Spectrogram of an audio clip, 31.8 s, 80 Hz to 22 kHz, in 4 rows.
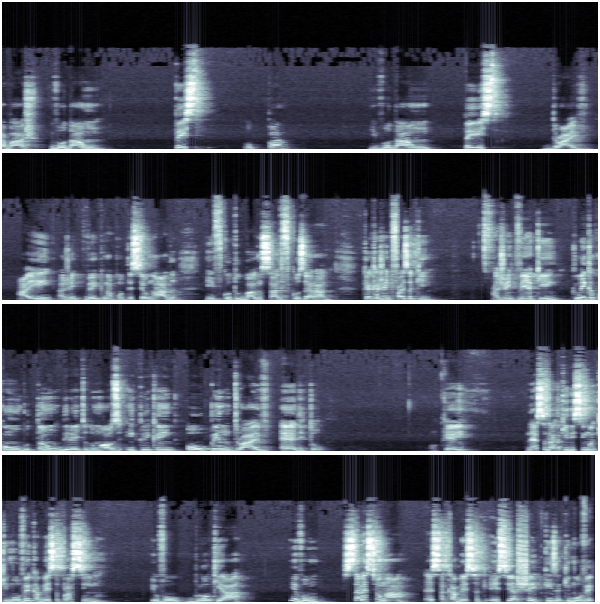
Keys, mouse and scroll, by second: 1.3 right click, 4.8-7.8 right drag, 15.9-18.9 right drag.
